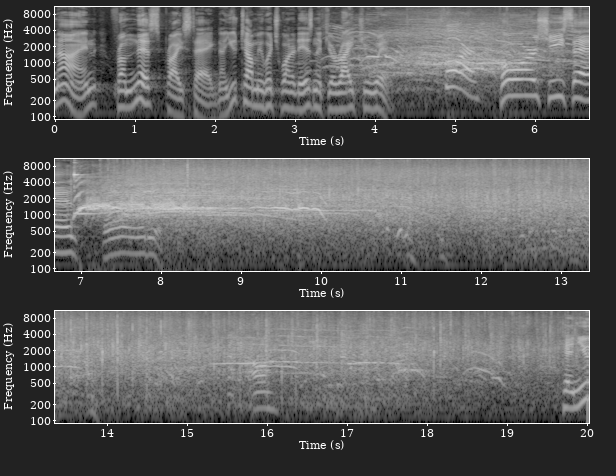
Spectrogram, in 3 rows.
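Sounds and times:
audience applauding and cheering: 7.0s - 20.0s
bursts of voices and laughter: 10.7s - 17.8s.

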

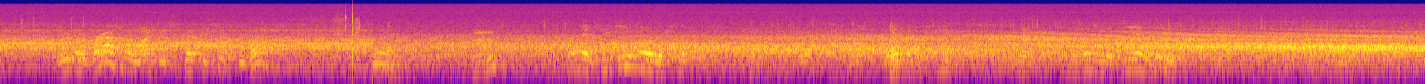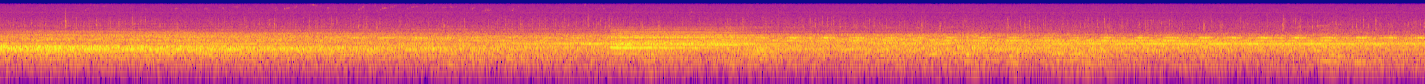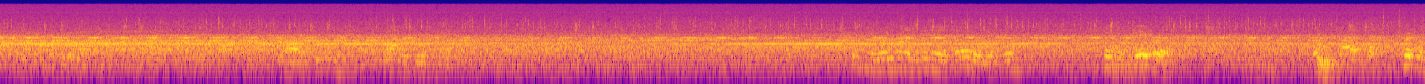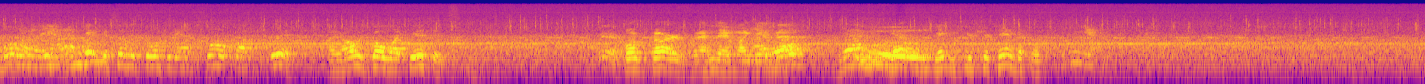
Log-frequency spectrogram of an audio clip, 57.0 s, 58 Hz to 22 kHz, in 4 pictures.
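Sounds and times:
model train rolling with whine: 0.0s - 57.0s.

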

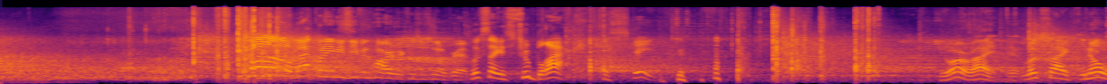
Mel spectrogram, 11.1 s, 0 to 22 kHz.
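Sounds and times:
skateboard wheels rolling on concrete: 0.0s - 4.2s
skateboard clacks: 7.3s - 8.9s.

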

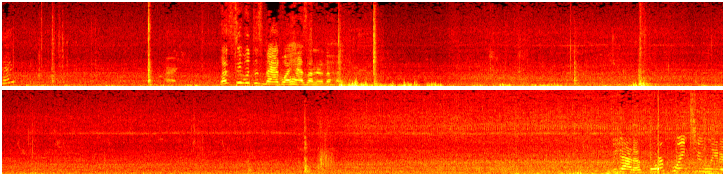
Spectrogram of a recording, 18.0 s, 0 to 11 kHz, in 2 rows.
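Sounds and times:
hood safety catch clicks: 1.8s - 2.6s, 4.2s - 4.9s, 6.0s - 8.2s
car door shutting: 7.1s - 8.3s, 12.1s - 13.2s.

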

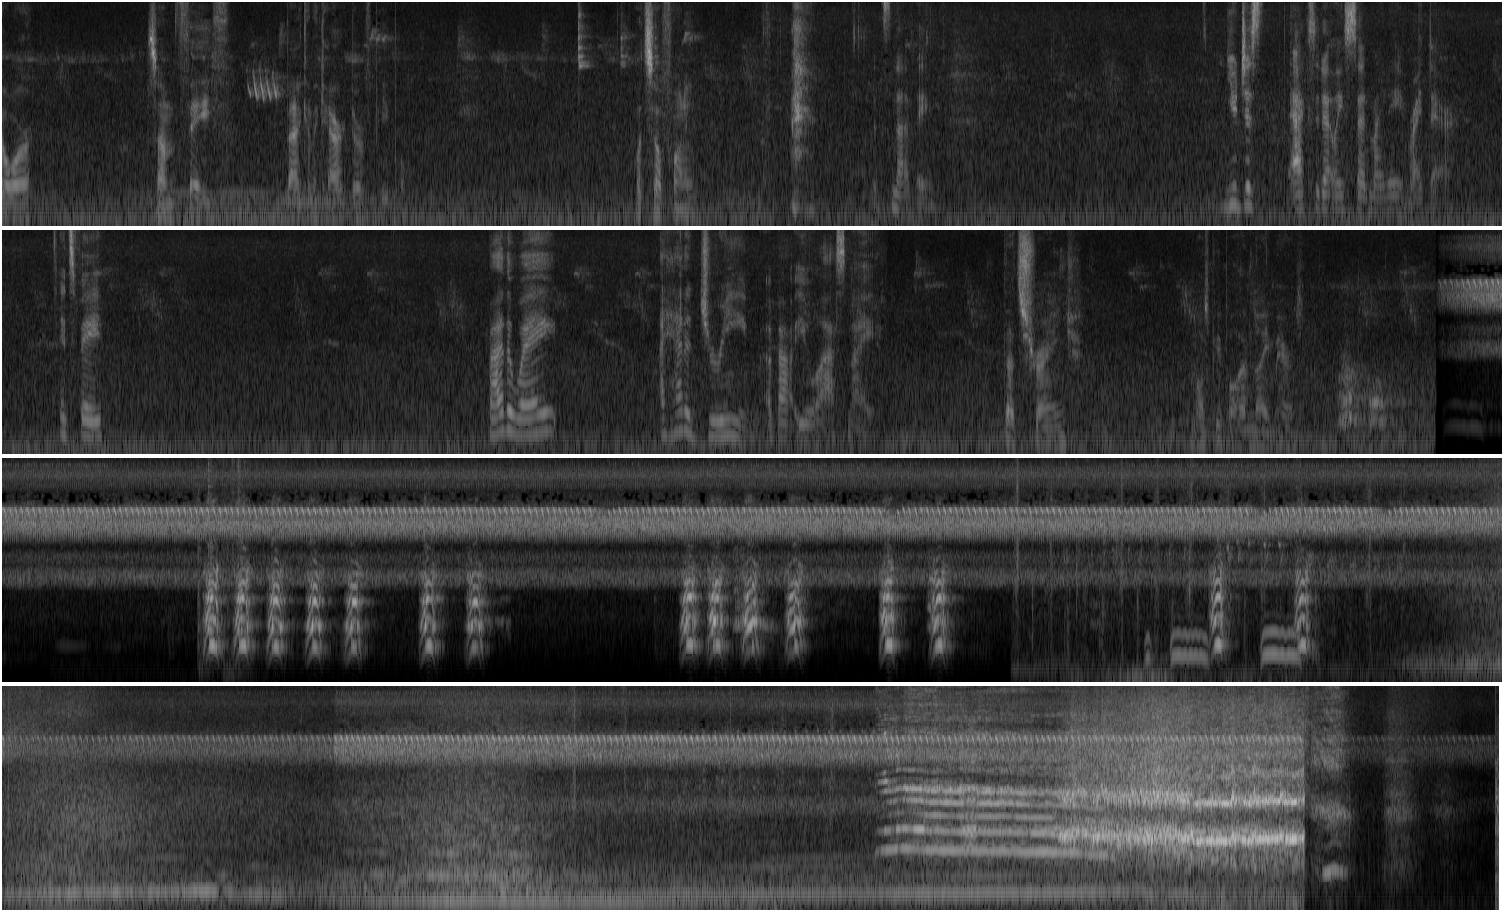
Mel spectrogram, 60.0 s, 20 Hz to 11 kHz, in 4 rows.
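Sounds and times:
owl-like hoots: 41.4s - 43.3s
car engine rumble: 43.9s - 53.8s.

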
